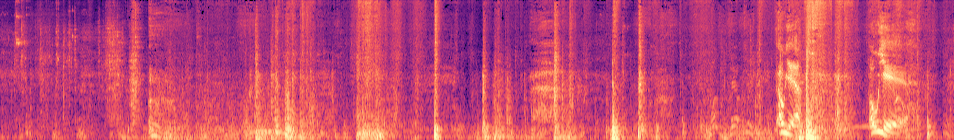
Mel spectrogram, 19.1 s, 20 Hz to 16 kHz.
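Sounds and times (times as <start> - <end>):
rustling and shuffling: 0.1 - 10.5.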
